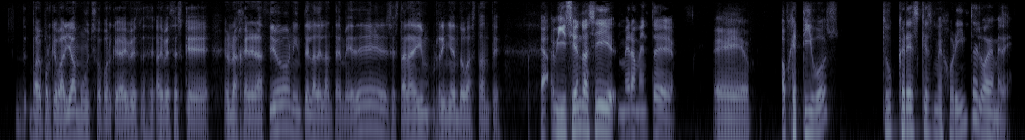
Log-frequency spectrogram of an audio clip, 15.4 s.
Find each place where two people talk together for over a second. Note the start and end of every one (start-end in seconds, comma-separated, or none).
none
